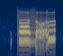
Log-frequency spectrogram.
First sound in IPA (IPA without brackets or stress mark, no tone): t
